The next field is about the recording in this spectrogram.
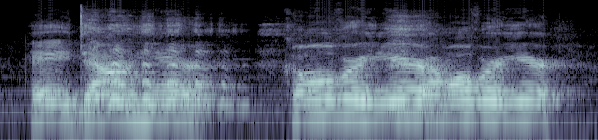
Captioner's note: laughs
